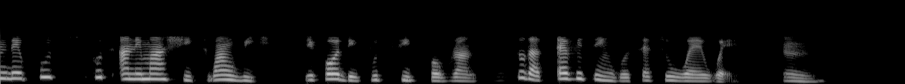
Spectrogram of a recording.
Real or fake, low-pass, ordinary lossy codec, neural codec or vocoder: fake; 3.6 kHz; none; codec, 24 kHz, 0.9 kbps, DualCodec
